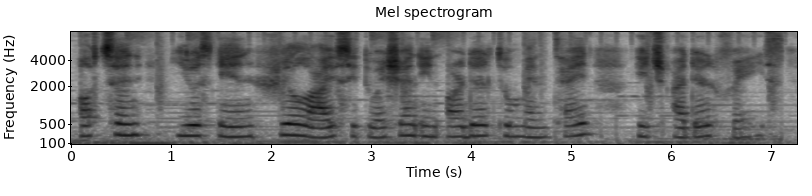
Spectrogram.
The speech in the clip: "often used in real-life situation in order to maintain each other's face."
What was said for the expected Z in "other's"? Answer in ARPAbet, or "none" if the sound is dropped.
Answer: none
